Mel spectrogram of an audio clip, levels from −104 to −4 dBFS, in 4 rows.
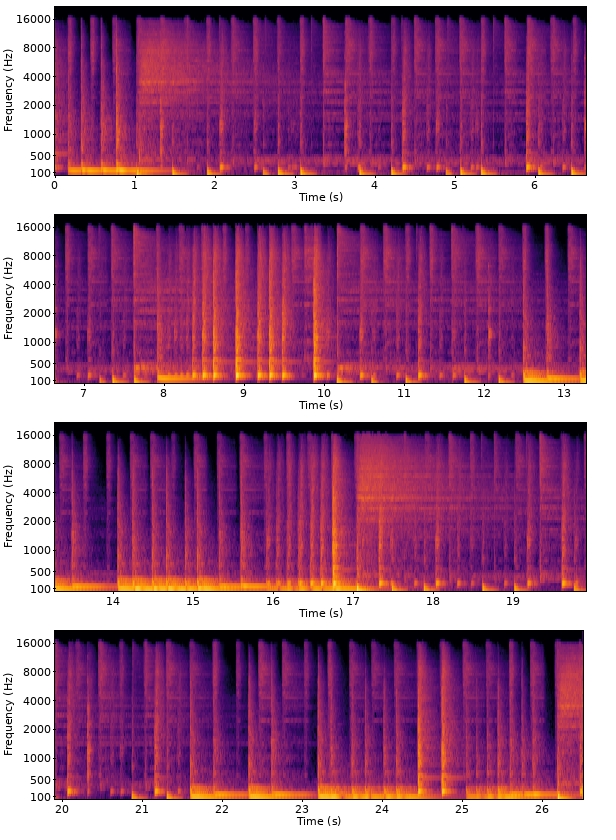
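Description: A music recording with nothing technically wrong with it.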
